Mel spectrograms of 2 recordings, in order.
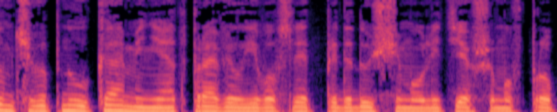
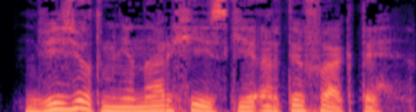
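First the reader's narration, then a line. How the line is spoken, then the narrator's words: Sighing. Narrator (Russian): вздохнул я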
